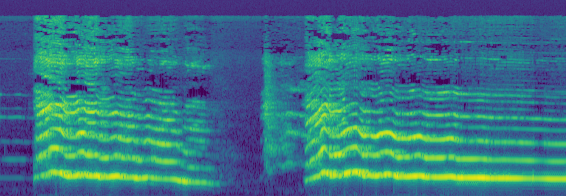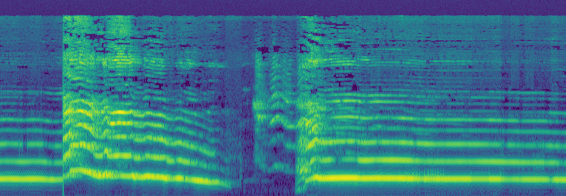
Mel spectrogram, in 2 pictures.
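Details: A male Siberian husky in service-dog training gives long, drawn-out howls that slide gently downward, one after another; Siberian Husky.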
